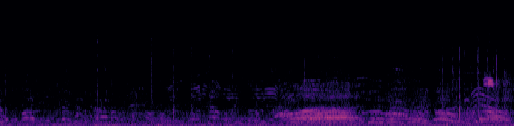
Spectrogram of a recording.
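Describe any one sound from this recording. A crowd of spectators shouts and cheers close by, swelling loudly for a moment.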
